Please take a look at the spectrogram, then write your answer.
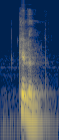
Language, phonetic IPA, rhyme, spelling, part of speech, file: Dutch, [ˈkɪlən], -ɪlən, killen, noun, Nl-killen.ogg
- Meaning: plural of kil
